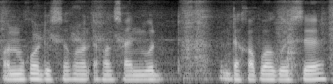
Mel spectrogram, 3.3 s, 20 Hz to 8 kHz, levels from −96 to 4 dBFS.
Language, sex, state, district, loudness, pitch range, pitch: Assamese, male, Assam, Sonitpur, -18 LUFS, 125-130 Hz, 130 Hz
